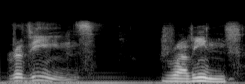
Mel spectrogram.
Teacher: so this is a long e sound and the stress is on the end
